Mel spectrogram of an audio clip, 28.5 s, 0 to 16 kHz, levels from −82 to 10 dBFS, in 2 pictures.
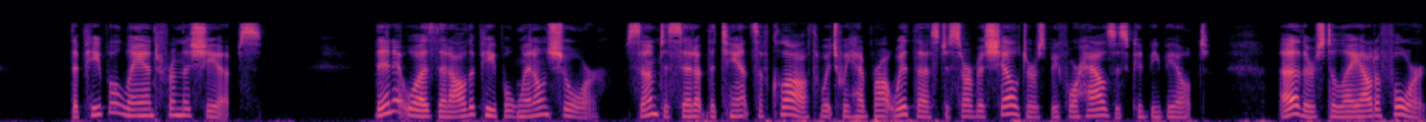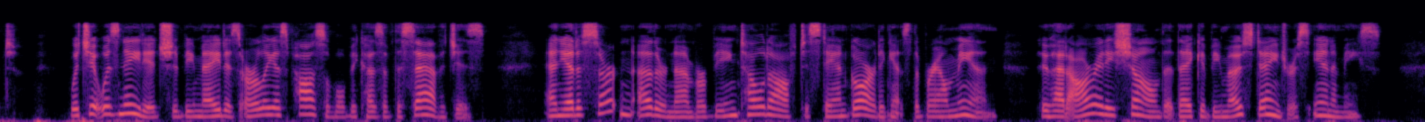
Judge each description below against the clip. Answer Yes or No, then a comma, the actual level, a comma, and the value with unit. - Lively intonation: No, average, 4.5 semitones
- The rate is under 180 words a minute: No, average, 185 wpm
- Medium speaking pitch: Yes, medium, 175 Hz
